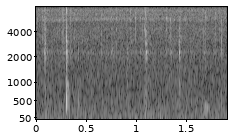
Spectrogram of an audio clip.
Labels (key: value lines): label: ambient
recorder: HydroMoth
